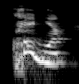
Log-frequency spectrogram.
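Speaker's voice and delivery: normal talking voice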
